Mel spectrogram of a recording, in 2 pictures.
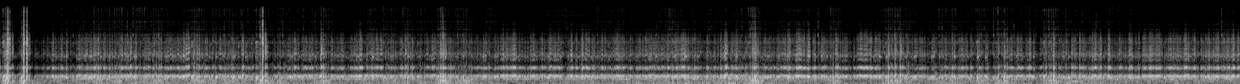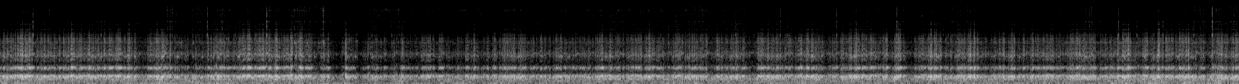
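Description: Steady wind and road noise on a bicycle-mounted camera's microphone while cycling in city traffic, with a steady hum under it and a few light knocks.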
